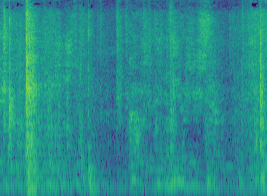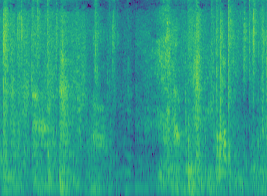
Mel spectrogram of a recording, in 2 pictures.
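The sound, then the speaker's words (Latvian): A raccoon taken from a zoo in Kherson struggles and resists as it is grabbed by the tail and thrown into a cage, letting out harsh growls, snarls and squeals amid scuffling and rattling, loud throughout with barely a pause. “Ieraksts pavadīja arī video, kurā redzams, ka dzīvnieks, kurš ļoti pretojas, tiek sagrābts aiz astes un iemesls būrī.”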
